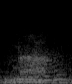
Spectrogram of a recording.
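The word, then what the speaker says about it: Ma (מה): Ma.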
